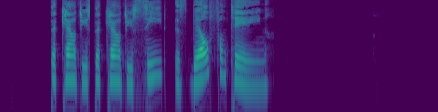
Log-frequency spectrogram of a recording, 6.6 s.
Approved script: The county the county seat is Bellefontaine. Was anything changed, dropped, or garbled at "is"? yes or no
no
